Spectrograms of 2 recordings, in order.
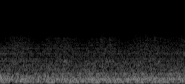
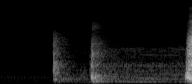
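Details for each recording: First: Whirlpool Expert System digital 18 kg top-load washer, after replacing the worn clutch that caused very loud noise when spinning: steady, even low rumble with no knocking, grinding or squeal; spins quietly and sounds healthy. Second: Whirlpool Xpert System digital 18 kg washer: two clicks then a very loud harsh clatter as it shifts into spin after draining, while washing is fine; clunking from worn clutch gear teeth.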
